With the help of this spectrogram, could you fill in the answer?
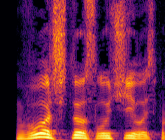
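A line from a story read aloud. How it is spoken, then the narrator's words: Growl. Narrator (Russian): прорычал Селин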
